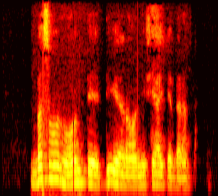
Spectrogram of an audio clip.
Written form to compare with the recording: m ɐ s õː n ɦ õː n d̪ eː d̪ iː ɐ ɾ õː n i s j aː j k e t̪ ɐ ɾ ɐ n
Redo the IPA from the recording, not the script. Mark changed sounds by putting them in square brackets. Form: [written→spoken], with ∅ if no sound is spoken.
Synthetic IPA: [m→b] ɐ s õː n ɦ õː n [d̪→t̪] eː d̪ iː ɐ ɾ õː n i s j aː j k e [t̪→d̪] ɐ ɾ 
